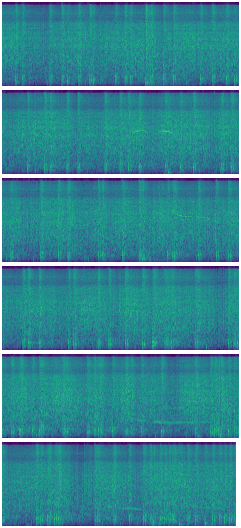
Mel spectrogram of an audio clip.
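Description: Display fireworks firing in a rapid, unbroken barrage of bangs and crackles.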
